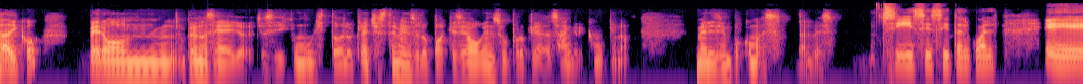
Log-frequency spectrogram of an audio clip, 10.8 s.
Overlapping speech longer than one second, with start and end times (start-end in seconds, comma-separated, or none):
none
